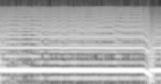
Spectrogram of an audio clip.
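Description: Yakshagana bhagavata singing one long, steady held note over the ensemble's drone, cutting off right at the end.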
